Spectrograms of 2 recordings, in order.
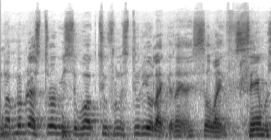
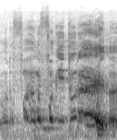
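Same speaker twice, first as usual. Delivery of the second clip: much higher, laughing mock outrage; stunned disbelief; faster than usual. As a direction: squeal it out in disbelief. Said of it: "But I'm like".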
